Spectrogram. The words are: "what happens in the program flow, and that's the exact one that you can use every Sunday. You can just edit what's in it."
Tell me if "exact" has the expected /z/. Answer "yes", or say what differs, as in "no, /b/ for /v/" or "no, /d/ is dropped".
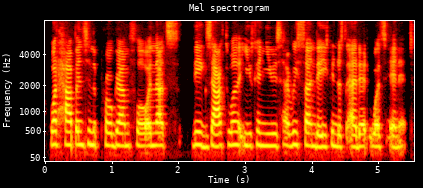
yes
